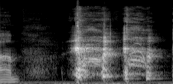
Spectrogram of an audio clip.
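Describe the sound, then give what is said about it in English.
A loud fit of coughing from a Christmas cough: four or five harsh, rasping coughs in quick succession, just after a brief fragment of voice. “Bit of a Christmas cough there”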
